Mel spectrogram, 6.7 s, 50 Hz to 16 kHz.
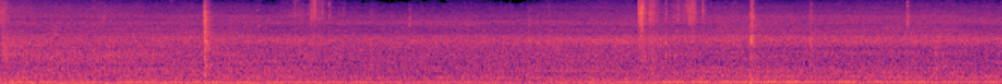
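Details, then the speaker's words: Trane 3D Scroll compressor on a roughly five-year-old rooftop pool dehumidifier, heard from about 12 feet away: a heavy, loud low drone with steady hum and rough rumble, far louder than it should be; worn compressor suspected, not confirmed. "you got to hear this thing it sounds like it's about as loud as a Goodman unit a Goodman residential even though this is like three times as large capacity as your Goodman residential unit"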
